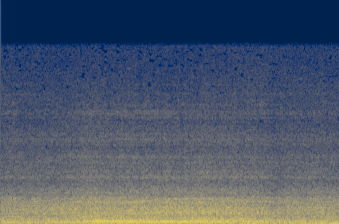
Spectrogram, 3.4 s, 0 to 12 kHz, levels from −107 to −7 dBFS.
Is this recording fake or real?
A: real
